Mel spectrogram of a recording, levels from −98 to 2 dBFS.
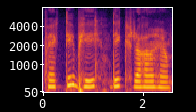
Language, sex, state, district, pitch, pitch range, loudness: Hindi, female, Bihar, Patna, 215 Hz, 205-230 Hz, -15 LUFS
